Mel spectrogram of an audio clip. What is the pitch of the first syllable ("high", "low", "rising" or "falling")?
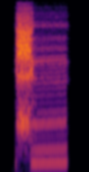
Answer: high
